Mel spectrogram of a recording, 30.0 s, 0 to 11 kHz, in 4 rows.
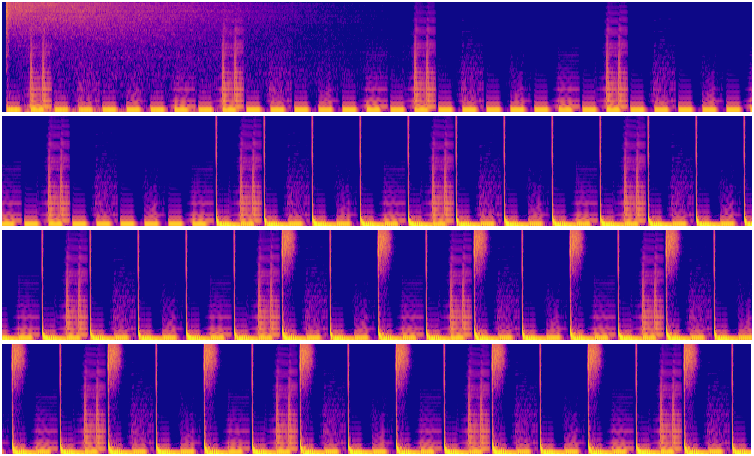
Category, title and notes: Music > Multiple instruments
drums bass 125 bpm
drums bass A simple composition I made with nexus. This composition is fantastic. Ableton live.
125, bass, beat, bpm, drum, drums, loop, percussion, rhythm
